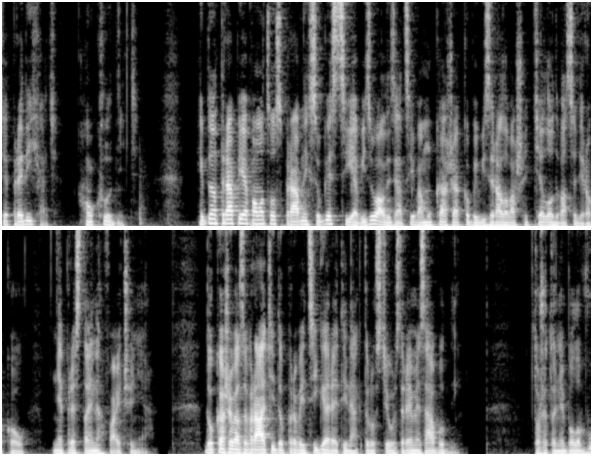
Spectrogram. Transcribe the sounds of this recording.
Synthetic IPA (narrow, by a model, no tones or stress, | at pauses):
cɛpɾɛd̪iːxa̰c | aukluːd̪ɲic | hibnɔt̪ɛɾapiapɔmɔt͡sɔʊspɾʔaːʊnixsuɡɛst͡siːaʋizualizaːt͡siɛʋaːmukaːʒɛakɔbiʋizɛɾalɔʋaʃɛcɛlɔd̪ʋat͡saɟɾɔkɔʊɲɛpɾɛst̪ajnɛɦɔfa̰jt͡ʃɛɲɪa̰ | d̪ɔkaːʒɛʋaːzʋɾaːciɟd̪ɔpr̩ʋɛjt͡siɡaɾɛt̪inakt̪ɔɾuːscɛuʒzɾɛjmɛzabud̪li | t̪ɔʒɛt̪ɔɲɛbɔlɔʋ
